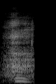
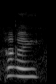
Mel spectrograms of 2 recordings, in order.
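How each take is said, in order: First: It is flat, like a statement. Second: It is quiet and high-pitched.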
